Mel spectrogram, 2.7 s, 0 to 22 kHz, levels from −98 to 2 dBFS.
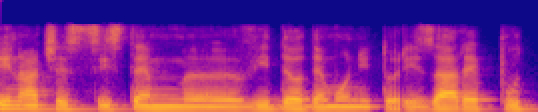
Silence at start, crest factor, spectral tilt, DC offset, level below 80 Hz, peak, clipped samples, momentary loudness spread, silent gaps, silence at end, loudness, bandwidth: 0 s; 18 dB; -6.5 dB/octave; under 0.1%; -60 dBFS; -2 dBFS; under 0.1%; 3 LU; none; 0 s; -19 LUFS; 9 kHz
